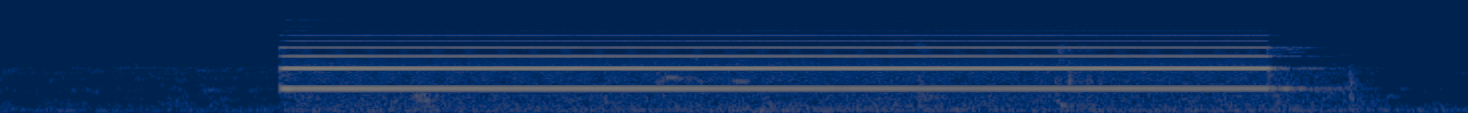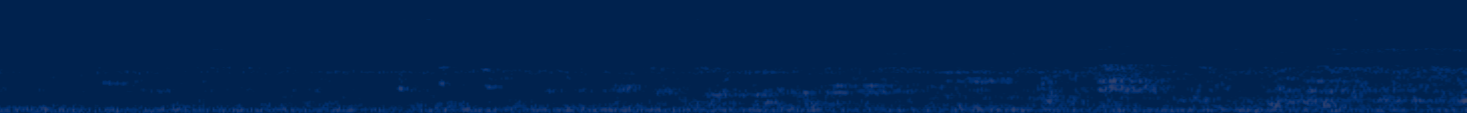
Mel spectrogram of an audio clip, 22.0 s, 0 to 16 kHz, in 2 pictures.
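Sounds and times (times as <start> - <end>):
steady high buzzer tone: 2.1 - 9.7.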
